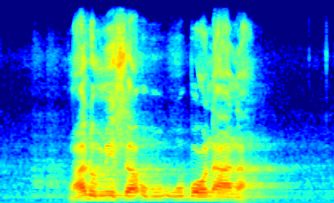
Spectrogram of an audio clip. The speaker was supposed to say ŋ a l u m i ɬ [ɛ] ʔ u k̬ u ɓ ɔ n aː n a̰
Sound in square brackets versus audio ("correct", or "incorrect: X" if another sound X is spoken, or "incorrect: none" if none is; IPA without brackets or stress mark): incorrect: a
